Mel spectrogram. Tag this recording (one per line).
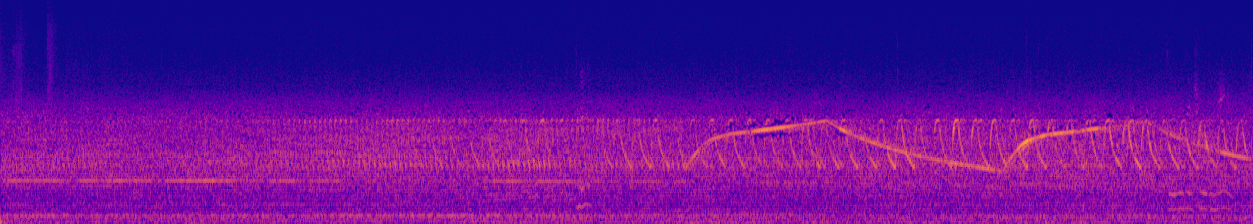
field-recording
hydrophone
siren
